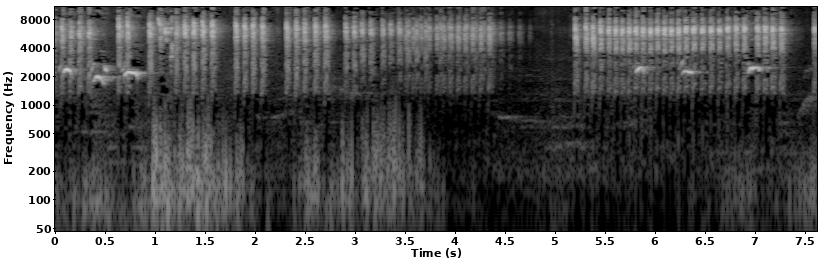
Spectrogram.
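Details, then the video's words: Long runs of rapid, piercing sparrow chirps during a fight, with a few short lower whistled notes mixed in and a pause of under a second before the chattering picks up again. "SUARA BURUNG : Masteran gereja tarung durasi panjang"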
